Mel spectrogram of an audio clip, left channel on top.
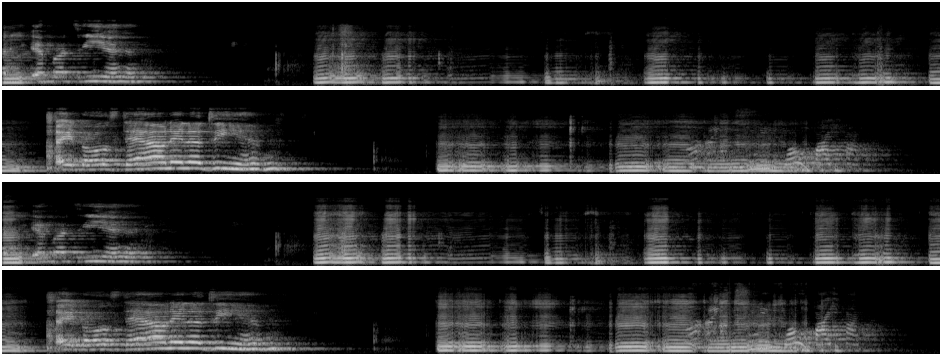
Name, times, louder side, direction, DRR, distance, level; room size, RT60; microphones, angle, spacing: voice 1, 0.0-1.4 3.4-3.5 9.8-12.3, left 2 dB, 65° left, 3 dB, 3.1 m, -21 dB
voice 2, 3.1-6.1 6.4-6.7 6.9-7.3 7.6-7.8 8.1-9.0 9.3-9.6 13.7-17.5, right 3 dB, 75° right, 7 dB, 1.4 m, -24 dB
voice 3, 16.0-18.0, right 2 dB, 60° right, 4 dB, 5.2 m, -31 dB
21.0 x 20.0 x 6.9 m, 0.97 s
head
